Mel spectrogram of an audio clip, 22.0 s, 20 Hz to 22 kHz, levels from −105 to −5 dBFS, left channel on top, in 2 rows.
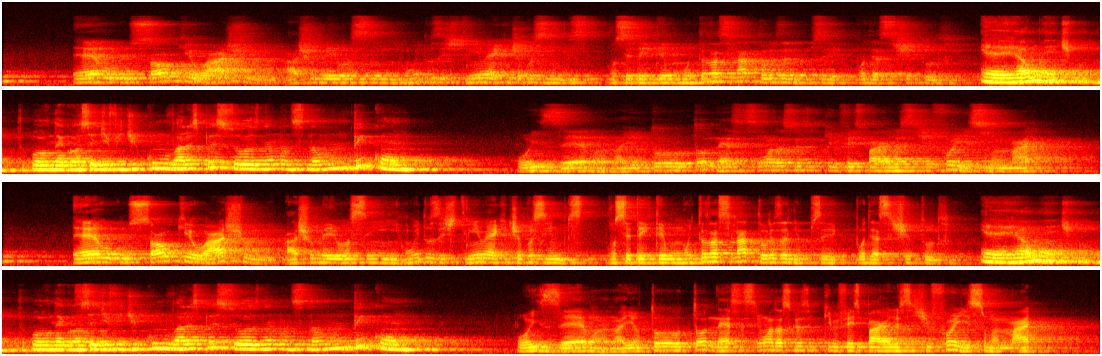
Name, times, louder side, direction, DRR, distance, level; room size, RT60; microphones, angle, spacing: voice 1, 0.7-9.5 16.1-21.3, right 4 dB, 85° right, 7 dB, 0.4 m, -33 dB
voice 2, 9.8-15.1, left 1 dB, 15° left, 4 dB, 0.3 m, -26 dB
9.0 x 3.0 x 4.1 m, 2.1 s
head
